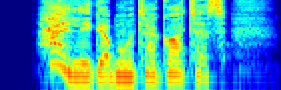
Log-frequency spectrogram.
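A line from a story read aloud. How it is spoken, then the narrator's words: Gasping. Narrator (German): keuchte ich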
